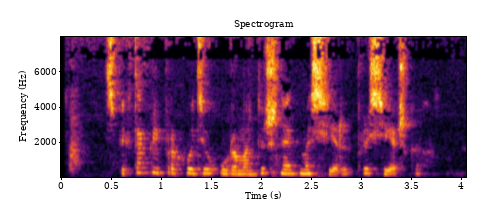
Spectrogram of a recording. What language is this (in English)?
Belarusian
